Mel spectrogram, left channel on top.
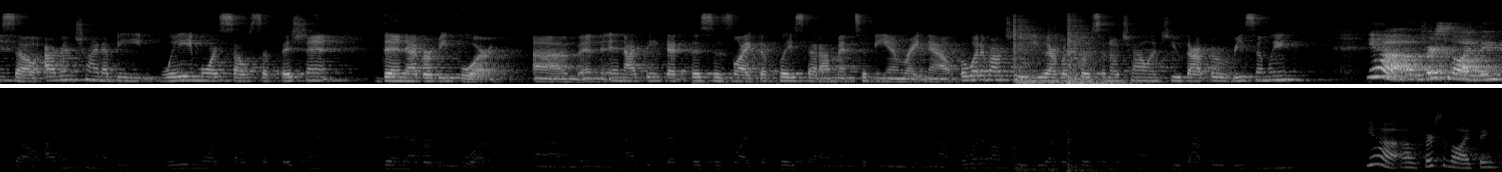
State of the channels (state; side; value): quieter; right; 24.2 dB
